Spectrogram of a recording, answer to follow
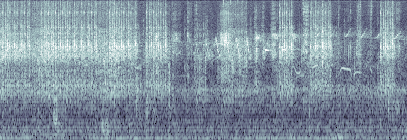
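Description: Songbirds chirping and singing, with short whistled notes that rise and fall in the second half, over steady outdoor background noise.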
